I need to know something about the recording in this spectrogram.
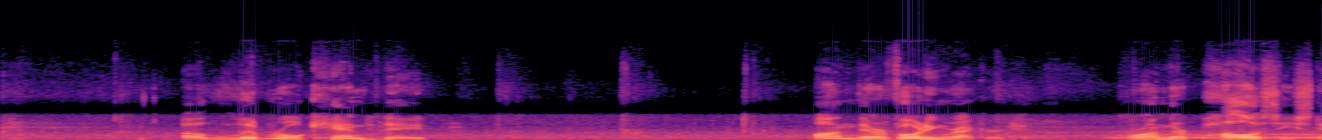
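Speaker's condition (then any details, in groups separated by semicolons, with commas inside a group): No condition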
